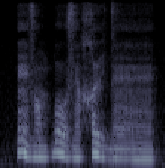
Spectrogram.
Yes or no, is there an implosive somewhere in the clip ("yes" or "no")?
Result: yes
